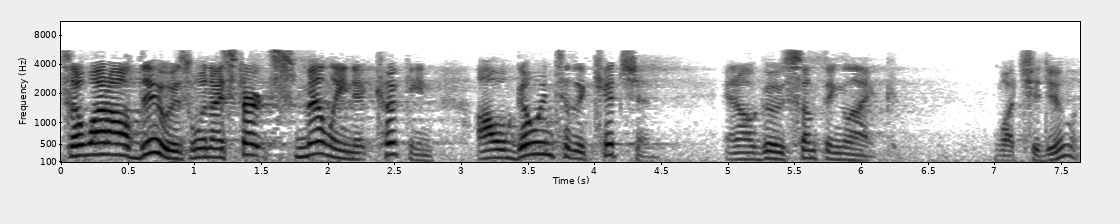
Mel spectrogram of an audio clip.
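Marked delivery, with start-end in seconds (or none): 7.0-7.6 close, cozy, intimate tone. Retelling walking into the kitchen while cookies bake: imitating own intimate tone. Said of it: "kind of an intimate way there".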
